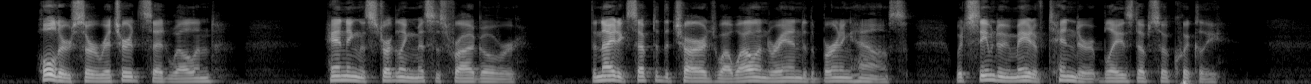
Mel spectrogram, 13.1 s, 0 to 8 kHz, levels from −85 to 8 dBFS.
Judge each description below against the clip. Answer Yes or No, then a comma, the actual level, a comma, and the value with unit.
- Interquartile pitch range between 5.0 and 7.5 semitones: No, average, 3.3 semitones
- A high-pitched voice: No, low, 115 Hz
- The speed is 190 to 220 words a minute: No, average, 165 wpm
